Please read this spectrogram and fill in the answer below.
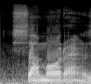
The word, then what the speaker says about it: Zamora: Emilio, E-M-I-L-I-O, Zamora, Z-A-M-O-R-A. Sometimes I go by Emilio Solis Zamora. Solis is my mother's name, S-O-L-I-S.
